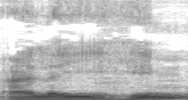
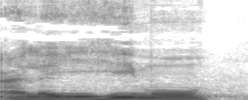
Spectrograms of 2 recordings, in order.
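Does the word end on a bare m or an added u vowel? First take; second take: bare m; u vowel. First: The word ends on a closed m sound. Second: The final m is followed by a u vowel. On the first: "Asalnya kan alaihim" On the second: "Mimnya di di di diwasalkan dengan diharokati dhammah"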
